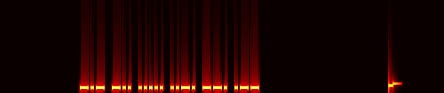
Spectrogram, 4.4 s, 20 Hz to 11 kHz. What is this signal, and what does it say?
Morse code, heard as a keyed tone, about 42 wpm, 700 Hz. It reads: KD5FGW
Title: USA Call Signs - 4x Character Spacing - 45wpm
